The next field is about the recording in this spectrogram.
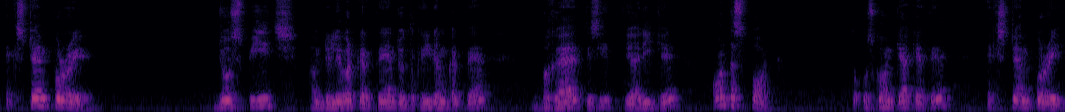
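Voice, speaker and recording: A man gives a pronunciation lesson, spelling words out slowly and repeating them for the listener. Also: fairly high pitch, darkish tone. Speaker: teacher.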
